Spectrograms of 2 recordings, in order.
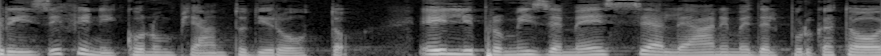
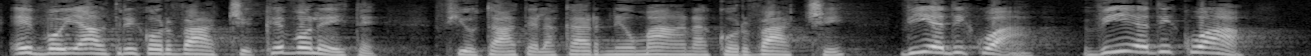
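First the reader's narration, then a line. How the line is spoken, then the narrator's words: Sick man shouting. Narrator (Italian): l'infermo gridava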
